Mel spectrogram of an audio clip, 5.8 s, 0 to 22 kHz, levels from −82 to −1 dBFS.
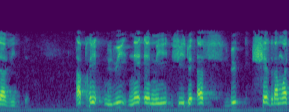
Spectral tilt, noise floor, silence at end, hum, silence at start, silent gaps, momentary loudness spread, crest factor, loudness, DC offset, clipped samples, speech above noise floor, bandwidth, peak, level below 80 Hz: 0 dB/octave; -51 dBFS; 0 s; none; 0 s; none; 12 LU; 18 dB; -19 LUFS; under 0.1%; under 0.1%; 32 dB; 7.4 kHz; -2 dBFS; -54 dBFS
